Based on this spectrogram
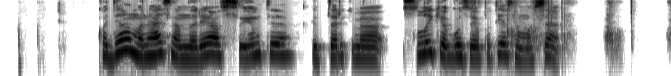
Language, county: Lithuanian, Šiauliai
